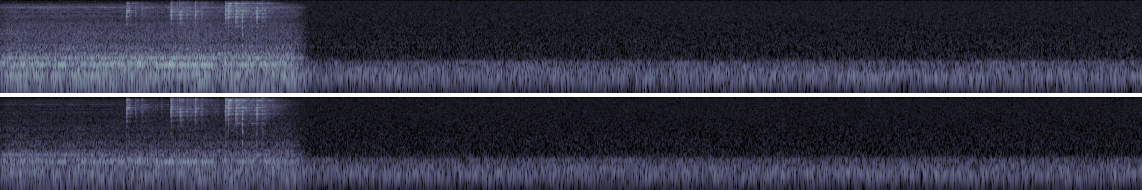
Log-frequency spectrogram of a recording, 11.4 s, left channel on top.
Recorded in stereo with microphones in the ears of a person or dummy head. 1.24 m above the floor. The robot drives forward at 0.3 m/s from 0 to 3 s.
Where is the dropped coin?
Centre (ahead or behind), 2 m.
